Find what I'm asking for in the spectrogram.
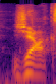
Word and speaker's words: Jacques: I am Jacques Slade. It's spelled J-A-C-Q-U-E-S, by the way, not J-O-C-K.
